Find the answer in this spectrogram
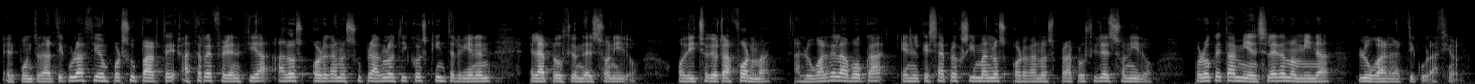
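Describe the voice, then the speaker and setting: Man with a gravelly voice explaining. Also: on the high side, level tone. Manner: measured, explanatory reading with small slips. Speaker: lecturer. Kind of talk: scripted educational narration.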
